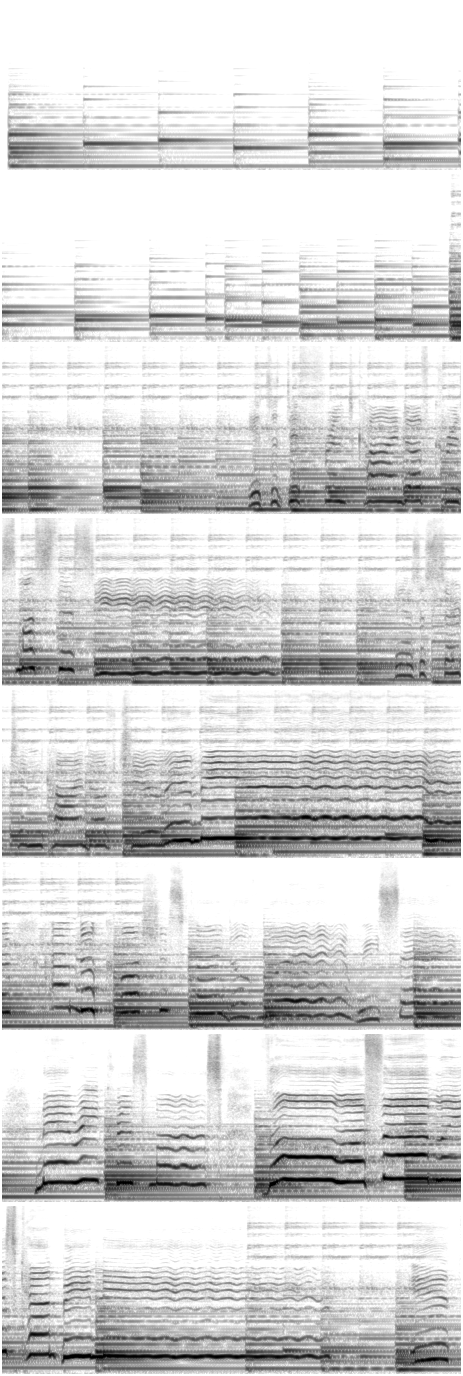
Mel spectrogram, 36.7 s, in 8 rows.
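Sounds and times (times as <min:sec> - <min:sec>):
piano chords: 0:00.1 - 0:36.7
sleigh bells: 0:07.7 - 0:26.4, 0:30.7 - 0:36.7
solo voice singing: 0:11.7 - 0:16.7, 0:17.7 - 0:35.6.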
